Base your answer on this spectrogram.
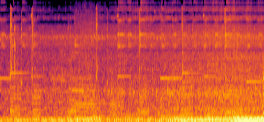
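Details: Loud vehicle engine rumble mixed with music and repeated electronic beeps, no animal sound.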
